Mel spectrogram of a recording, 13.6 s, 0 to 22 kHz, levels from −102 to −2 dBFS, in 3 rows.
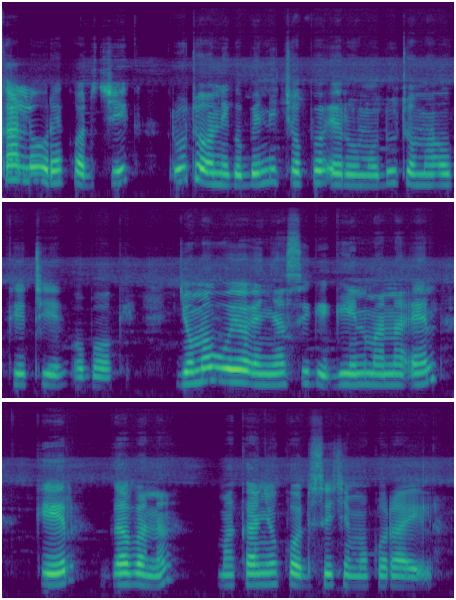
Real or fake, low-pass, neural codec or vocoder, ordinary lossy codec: real; 19.8 kHz; none; none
